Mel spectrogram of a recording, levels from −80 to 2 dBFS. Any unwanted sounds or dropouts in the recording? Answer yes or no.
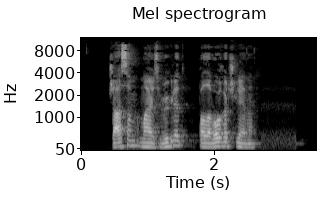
no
